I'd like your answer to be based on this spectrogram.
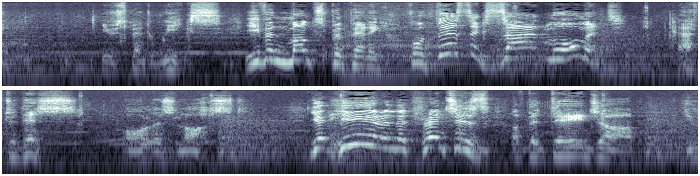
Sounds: music, tick, speech

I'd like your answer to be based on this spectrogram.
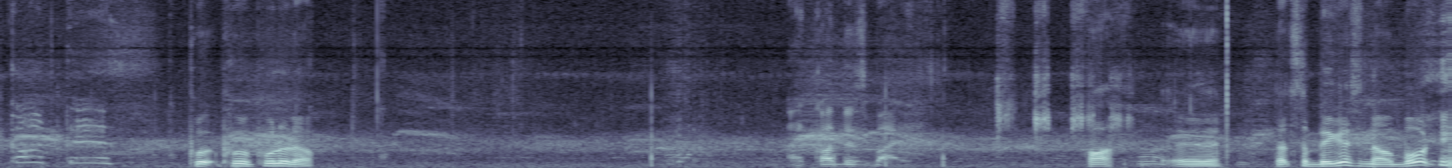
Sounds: speech

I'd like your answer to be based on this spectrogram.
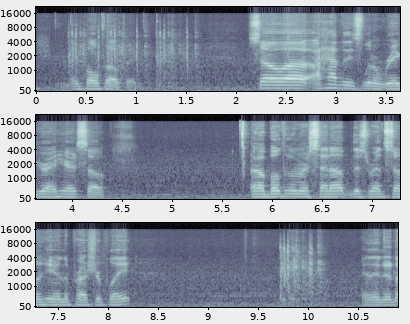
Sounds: door, speech

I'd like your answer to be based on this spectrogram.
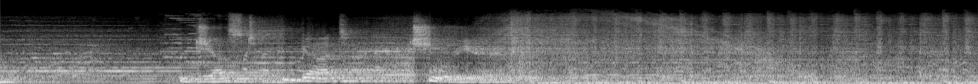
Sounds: speech, music

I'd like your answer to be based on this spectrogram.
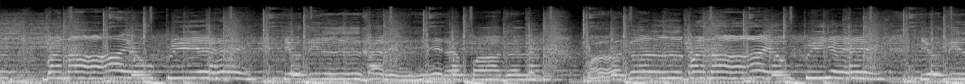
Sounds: singing, music of bollywood

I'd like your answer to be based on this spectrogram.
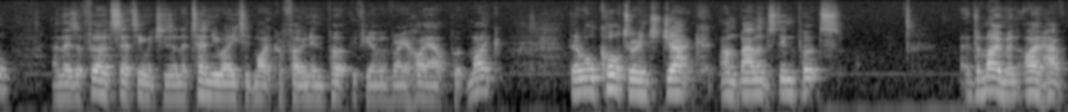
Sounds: speech

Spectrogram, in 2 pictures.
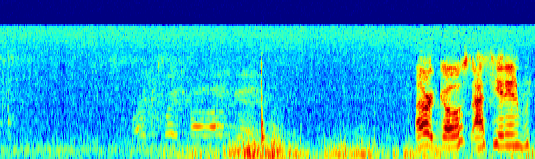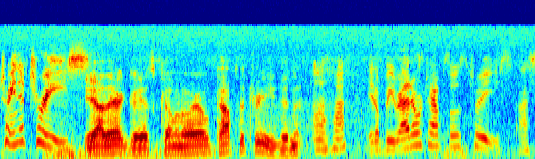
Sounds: speech

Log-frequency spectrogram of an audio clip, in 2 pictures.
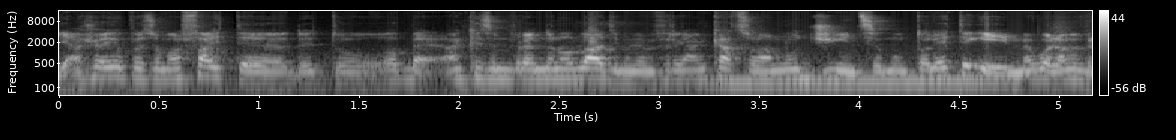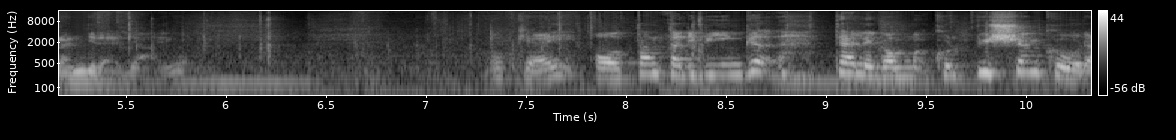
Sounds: speech

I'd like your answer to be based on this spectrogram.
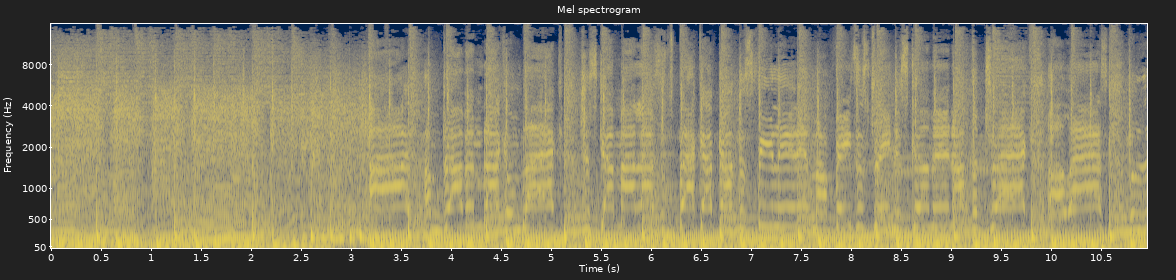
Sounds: musical instrument, plucked string instrument, electric guitar, guitar, strum, music

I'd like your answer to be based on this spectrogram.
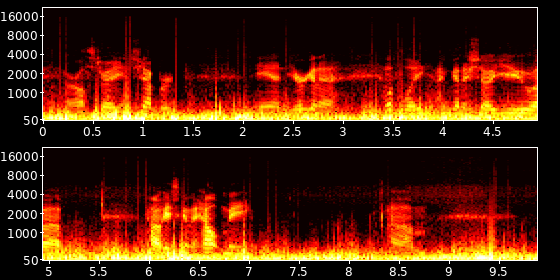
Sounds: speech

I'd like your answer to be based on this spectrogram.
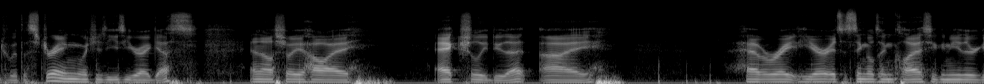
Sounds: speech

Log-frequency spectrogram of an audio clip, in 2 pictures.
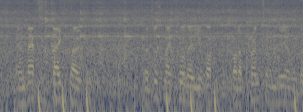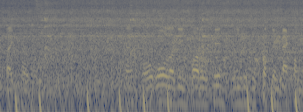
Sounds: music, speech, inside a large room or hall

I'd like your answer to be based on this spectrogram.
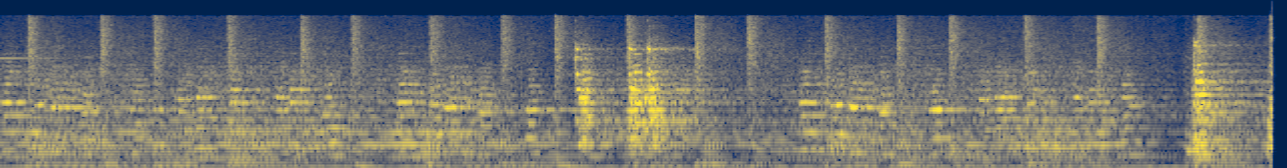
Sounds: music

